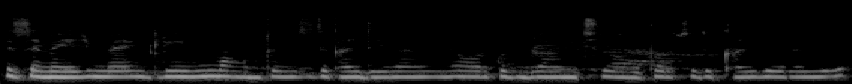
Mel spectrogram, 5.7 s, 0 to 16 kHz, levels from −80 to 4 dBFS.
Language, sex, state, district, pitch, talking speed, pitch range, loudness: Hindi, female, Bihar, Gopalganj, 225 Hz, 190 wpm, 215-230 Hz, -39 LUFS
